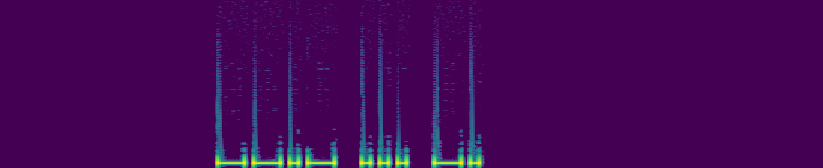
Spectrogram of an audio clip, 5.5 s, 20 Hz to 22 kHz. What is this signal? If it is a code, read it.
Morse code, heard as a keyed tone, about 20 wpm, 700 Hz. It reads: QSN
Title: Q-Codes with Spoken Meaning - 20wpm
